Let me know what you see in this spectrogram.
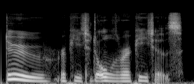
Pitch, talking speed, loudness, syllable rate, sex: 165 Hz, 155 wpm, -17 LUFS, 5.2 syllables/s, female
